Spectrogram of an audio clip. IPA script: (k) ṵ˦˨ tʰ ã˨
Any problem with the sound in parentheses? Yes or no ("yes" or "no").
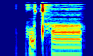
no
